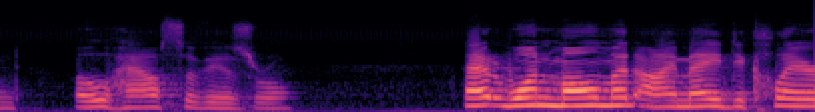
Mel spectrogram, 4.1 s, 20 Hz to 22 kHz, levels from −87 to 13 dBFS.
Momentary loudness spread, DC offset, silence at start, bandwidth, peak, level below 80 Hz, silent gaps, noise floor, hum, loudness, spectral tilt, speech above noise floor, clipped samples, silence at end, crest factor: 20 LU; under 0.1%; 0 s; 9 kHz; -2 dBFS; -60 dBFS; none; -63 dBFS; none; -18 LUFS; -6.5 dB/octave; 45 dB; under 0.1%; 0 s; 16 dB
